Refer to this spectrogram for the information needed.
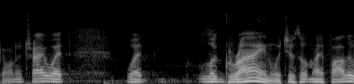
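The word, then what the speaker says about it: Lagrein: We were always told it rhymes with wine, Lagrine.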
